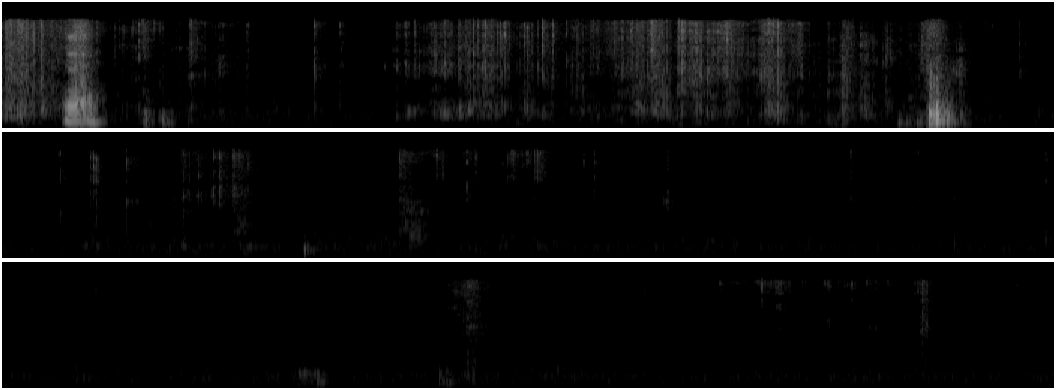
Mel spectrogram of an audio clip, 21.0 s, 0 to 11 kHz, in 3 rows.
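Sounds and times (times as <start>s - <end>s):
thin paper rustling and crinkling: 0.0s - 1.6s, 2.6s - 6.4s.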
